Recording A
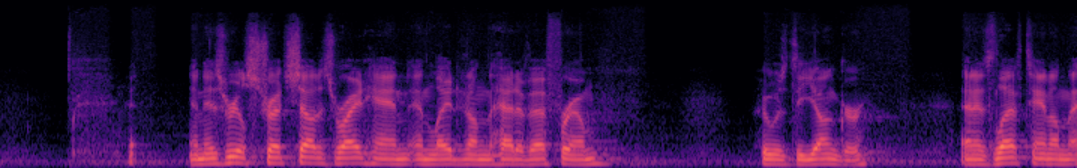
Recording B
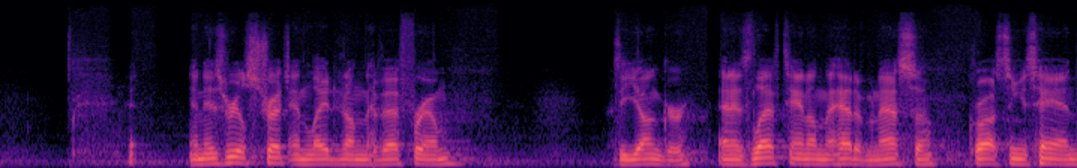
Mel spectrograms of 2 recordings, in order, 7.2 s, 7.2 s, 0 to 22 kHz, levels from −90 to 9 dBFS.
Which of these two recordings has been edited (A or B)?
B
